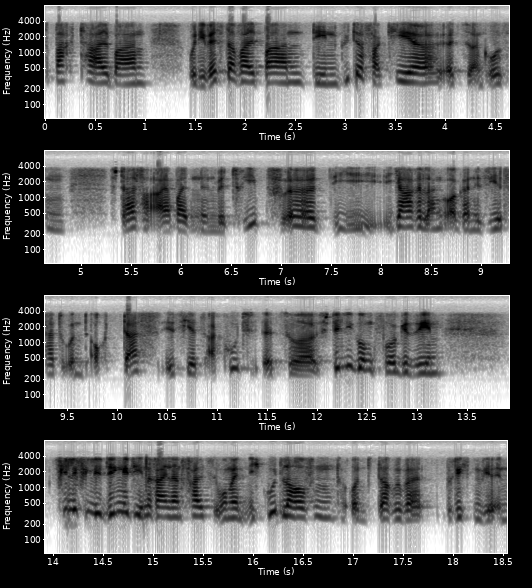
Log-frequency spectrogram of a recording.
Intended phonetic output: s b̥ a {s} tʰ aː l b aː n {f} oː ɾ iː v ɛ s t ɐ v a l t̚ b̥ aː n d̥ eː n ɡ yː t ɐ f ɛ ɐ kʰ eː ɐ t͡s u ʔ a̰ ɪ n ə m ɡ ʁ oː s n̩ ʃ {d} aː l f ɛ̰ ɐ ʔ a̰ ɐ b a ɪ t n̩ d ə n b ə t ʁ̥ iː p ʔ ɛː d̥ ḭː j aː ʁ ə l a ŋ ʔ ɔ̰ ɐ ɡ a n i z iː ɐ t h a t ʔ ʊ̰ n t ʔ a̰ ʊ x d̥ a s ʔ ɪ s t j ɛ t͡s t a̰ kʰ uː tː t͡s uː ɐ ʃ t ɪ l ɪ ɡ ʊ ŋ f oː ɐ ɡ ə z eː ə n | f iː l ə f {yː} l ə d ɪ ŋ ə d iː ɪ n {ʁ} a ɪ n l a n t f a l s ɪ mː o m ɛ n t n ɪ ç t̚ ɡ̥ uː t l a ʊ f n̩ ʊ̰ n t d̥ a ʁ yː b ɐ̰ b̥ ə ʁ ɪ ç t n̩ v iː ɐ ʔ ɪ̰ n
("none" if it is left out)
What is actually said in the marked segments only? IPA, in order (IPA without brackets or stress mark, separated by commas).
χ, v, t, iː, ʁ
